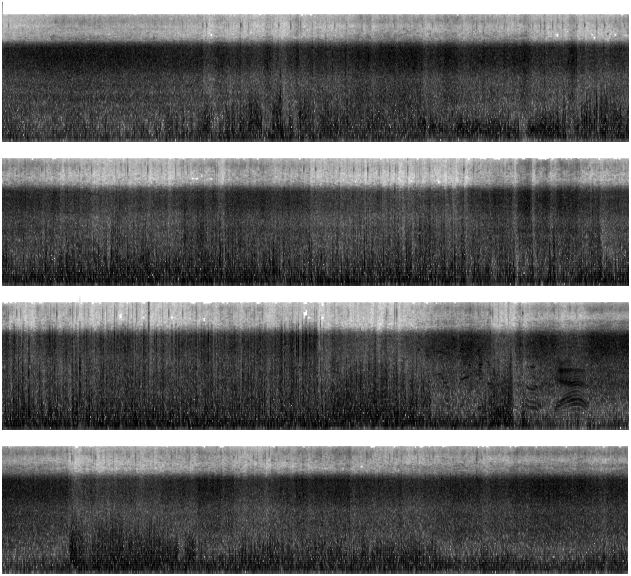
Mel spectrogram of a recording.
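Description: Strong wind at sea buffets the microphone on a fishing boat during a carp-fishing trip, a loud continuous rush mixed with waves and water against the hull for the whole stretch, without any clear talk.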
